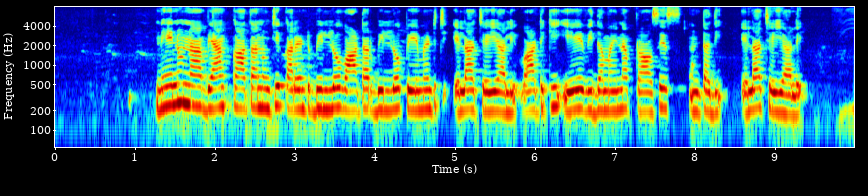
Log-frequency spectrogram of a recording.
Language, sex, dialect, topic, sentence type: Telugu, female, Telangana, banking, question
